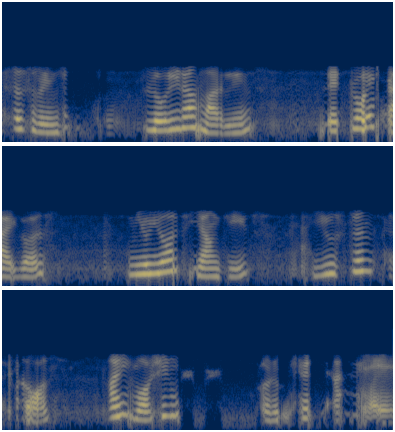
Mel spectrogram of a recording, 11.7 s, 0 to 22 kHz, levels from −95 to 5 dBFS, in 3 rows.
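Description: Throughout, the speech passes through a Codec 2 vocoder at 1.6 kbit/s, which keeps only pitch, voicing, energy and spectral envelope and rebuilds everything from sine waves within roughly 150 Hz to 3.6 kHz. The result is a heavily buzzy, robotic voice.

From 0.65 to 0.99 s, speech is suppressed in double talk, likely because an echo canceller confused the talker with loudspeaker echo and turned the voice down by a very deep amount.

Overlapping that, from 0.94 to 1.18 s, the other side's voice leaks through faintly. This is likely residual loudspeaker echo the canceller missed.

From 3.60 to 3.91 s, and again from 7.72 to 8.22 s, bit errors on digital voice radio corrupt the vocoder's frame parameters at a high rate. The voice lurches in pitch and level and breaks into warbles and robotic gibberish.

From 11.38 s to the end, the other side's voice leaks through again, this time nearly as loud as the talker, likely from uncancelled loudspeaker echo.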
